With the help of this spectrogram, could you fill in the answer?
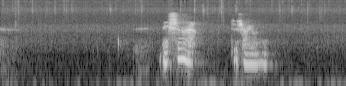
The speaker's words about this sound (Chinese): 对了，这个雨声是我一个朋友录的，很妙吧？我超级喜欢的，希望你也能喜欢。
